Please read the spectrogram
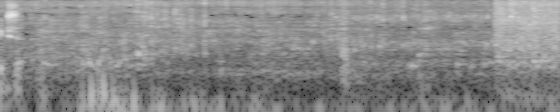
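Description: Water trickling through the breach in a beaver dam, faint at first with a few low knocks in the first second, then a louder, steady noise of running water setting in near the end.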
